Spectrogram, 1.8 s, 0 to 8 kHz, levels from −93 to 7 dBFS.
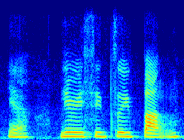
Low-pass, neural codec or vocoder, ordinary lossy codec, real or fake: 7.2 kHz; none; Opus, 32 kbps; real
